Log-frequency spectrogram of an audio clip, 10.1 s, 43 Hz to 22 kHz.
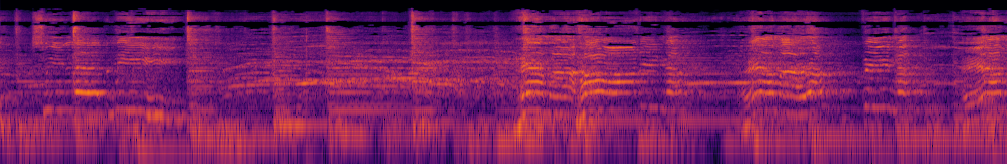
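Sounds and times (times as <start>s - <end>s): man singing: 0.0s - 2.2s, 5.1s - 10.0s
acoustic guitar: 0.0s - 10.0s.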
